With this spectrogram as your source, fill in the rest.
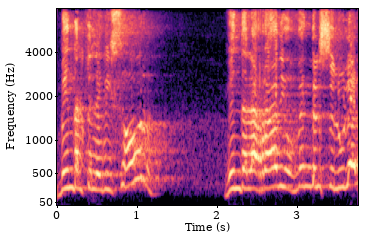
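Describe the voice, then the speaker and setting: Through audible room echo and noticeable background noise, a man with an extremely high pitch speaks at a moderate pace in an animated tone. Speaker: pastor. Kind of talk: sermon. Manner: animated, engaging audience.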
